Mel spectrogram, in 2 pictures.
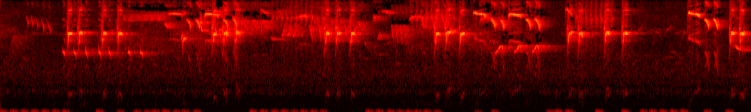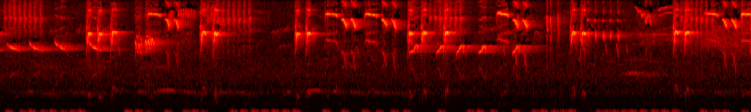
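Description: Songbirds singing and chirping in a forest, a busy, overlapping chorus of short high notes and quick repeated runs that goes on without a break.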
